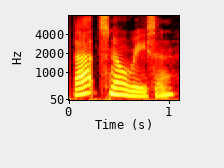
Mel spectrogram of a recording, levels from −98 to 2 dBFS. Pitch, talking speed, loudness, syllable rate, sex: 195 Hz, 160 wpm, -17 LUFS, 4.0 syllables/s, female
